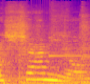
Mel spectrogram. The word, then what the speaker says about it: Chamion: contact with with me which is food by shamon my first name is spelled c h a m i o n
